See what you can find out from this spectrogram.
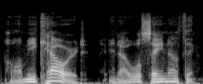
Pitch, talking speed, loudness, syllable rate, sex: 110 Hz, 235 wpm, -16 LUFS, 5.6 syllables/s, male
